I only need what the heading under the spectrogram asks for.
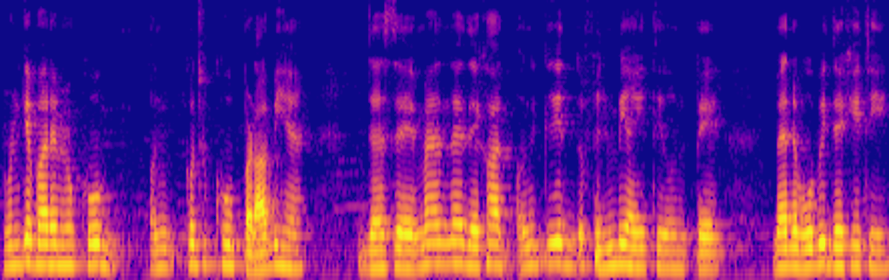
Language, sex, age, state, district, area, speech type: Hindi, male, 18-30, Rajasthan, Jaipur, urban, spontaneous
